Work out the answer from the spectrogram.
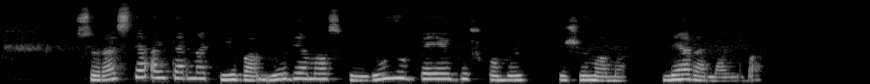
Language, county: Lithuanian, Alytus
